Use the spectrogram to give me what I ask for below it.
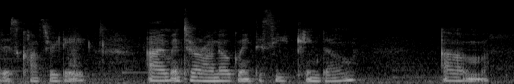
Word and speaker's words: Toronto: Toronto. Without the T. No. No T. No T. Like Aromas. Yeah. Toronto. Yeah. I'm sorry that I said Toronto in the beginning.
